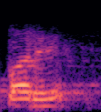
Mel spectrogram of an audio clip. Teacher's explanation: la sílaba tónica, que es la de mayor pronunciación, es red. Y la sílaba átona, que es la de menor pronunciación, es pa.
